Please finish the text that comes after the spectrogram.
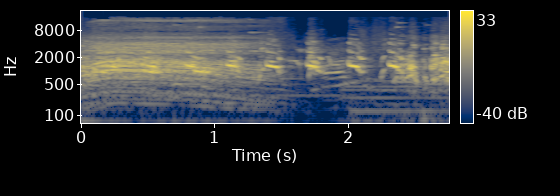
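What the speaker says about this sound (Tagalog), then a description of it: "Yan po yung mga pabo niya" Turkeys gobbling on a farm, a loud close chorus of warbling gobbles that runs continuously at first, then breaks into several separate bursts of gobbling.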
